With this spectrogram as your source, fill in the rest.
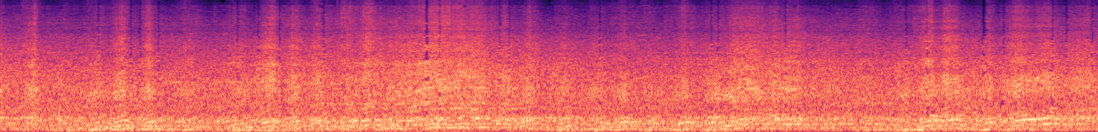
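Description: Large tyres spin and skid on dirt.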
